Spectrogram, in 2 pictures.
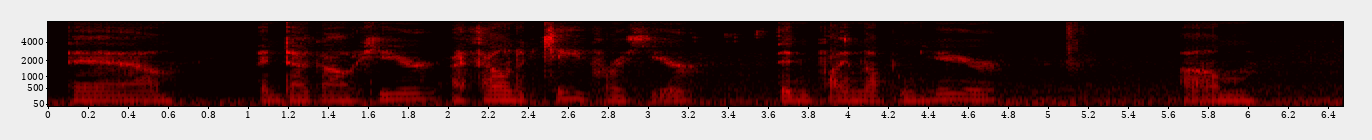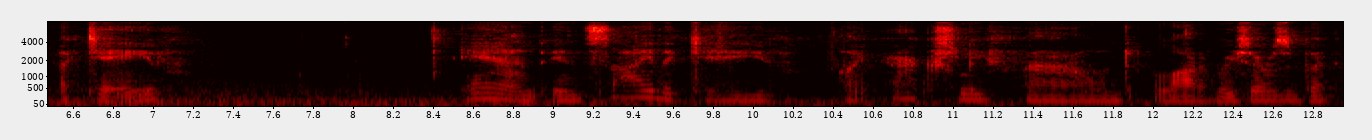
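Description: A young man giving casual, halting game commentary, speaking quietly at night in a low murmur so as not to wake anyone, as host of a gaming video. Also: gravelly. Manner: halting, rambling. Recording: noisy home microphone recording.

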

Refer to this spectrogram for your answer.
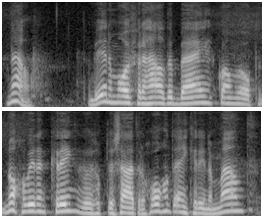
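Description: A man preaching a sermon in a church, telling stories in a lively, anecdotal way with frequent fillers. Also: a little high, fast. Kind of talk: sermon storytelling.

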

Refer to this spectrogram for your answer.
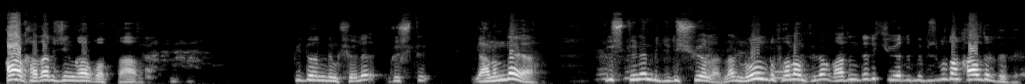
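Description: Husky Ankara-accented man telling a comic story. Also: high voice, fairly quick. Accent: Ankara Turkish. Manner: animated storytelling, acting out dialogue. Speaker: storyteller guest.

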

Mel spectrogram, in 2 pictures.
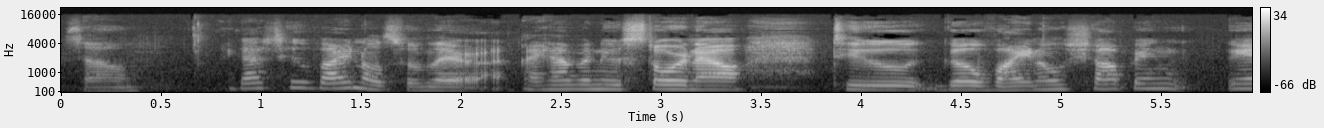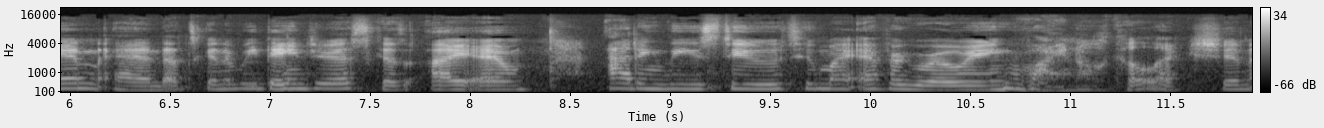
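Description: Slightly high and sharp in tone, a woman in her thirties rambles through a casual vlog with a little background noise. Her delivery is informal and chatty, full of "like."

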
